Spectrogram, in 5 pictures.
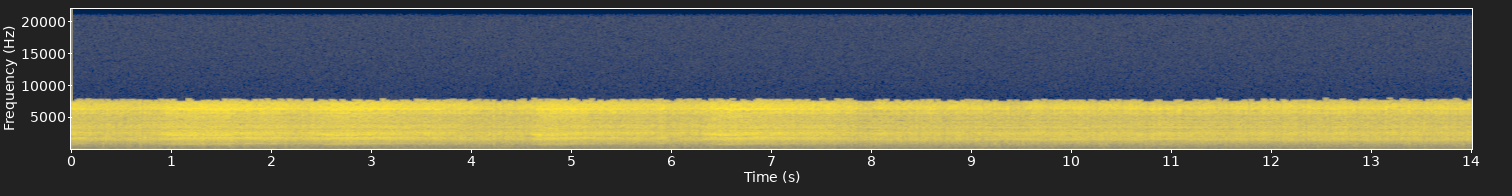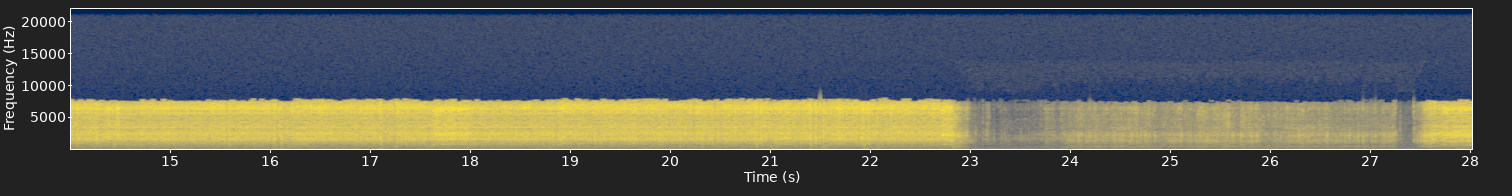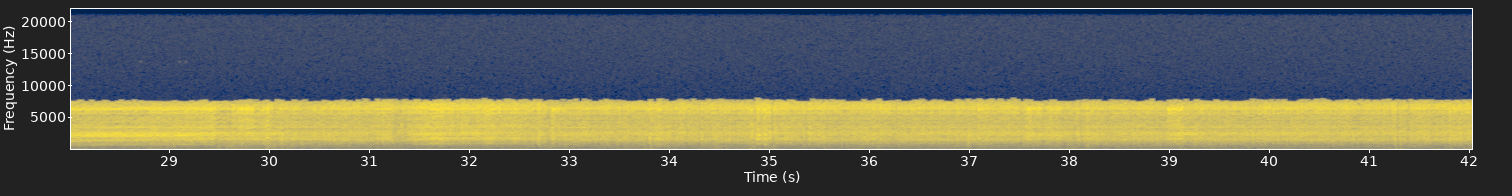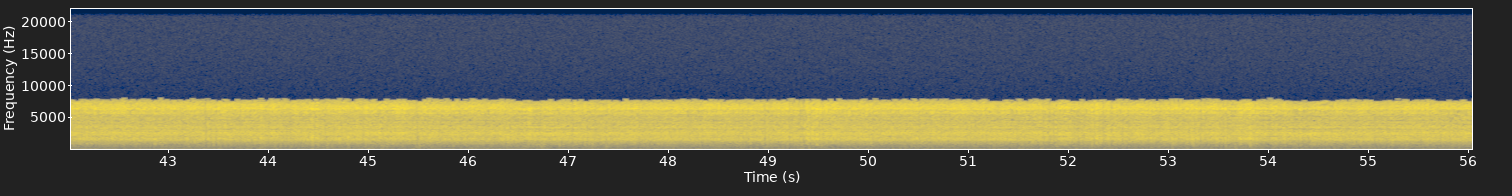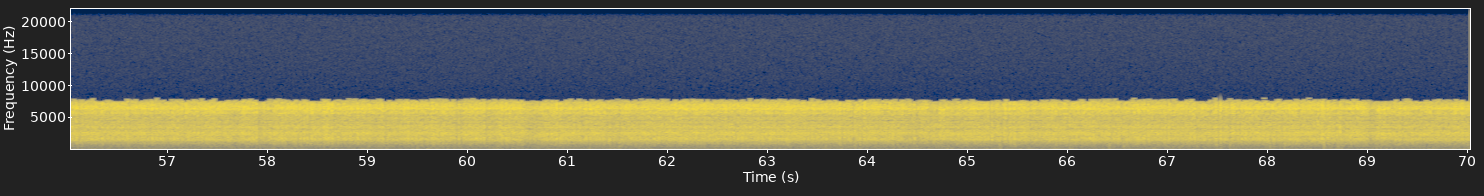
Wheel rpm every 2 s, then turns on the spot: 230, 220, 230, 230, 230, 230, 230, 230, 230, 230, 230, 180, 20, 20, 170, 230, 230, 230, 230, 230, 230, 230, 230, 230, 230, 230, 230, 230, 230, 230, 230, 230, 230, 240, 230.
24-26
